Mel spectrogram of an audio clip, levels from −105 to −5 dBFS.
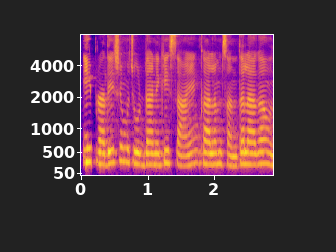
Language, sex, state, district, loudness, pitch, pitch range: Telugu, female, Telangana, Komaram Bheem, -16 LUFS, 245 Hz, 235-255 Hz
